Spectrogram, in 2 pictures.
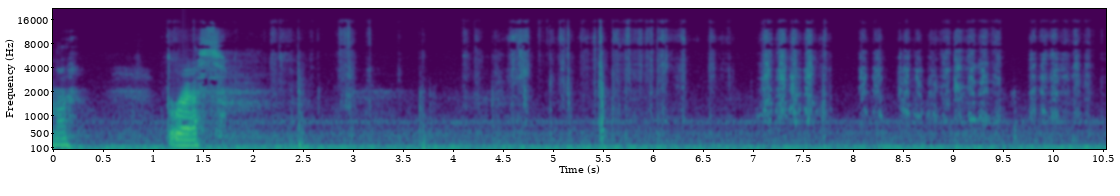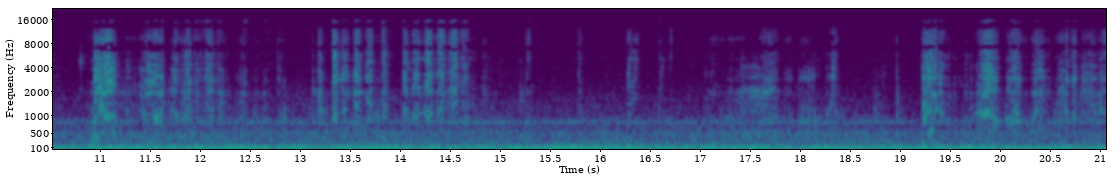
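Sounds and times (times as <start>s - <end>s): thin paper rustling and scratching: 4.0s - 10.4s.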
